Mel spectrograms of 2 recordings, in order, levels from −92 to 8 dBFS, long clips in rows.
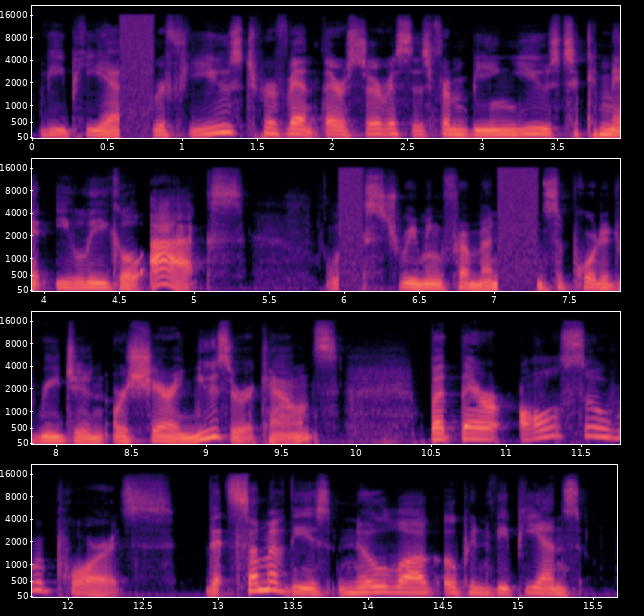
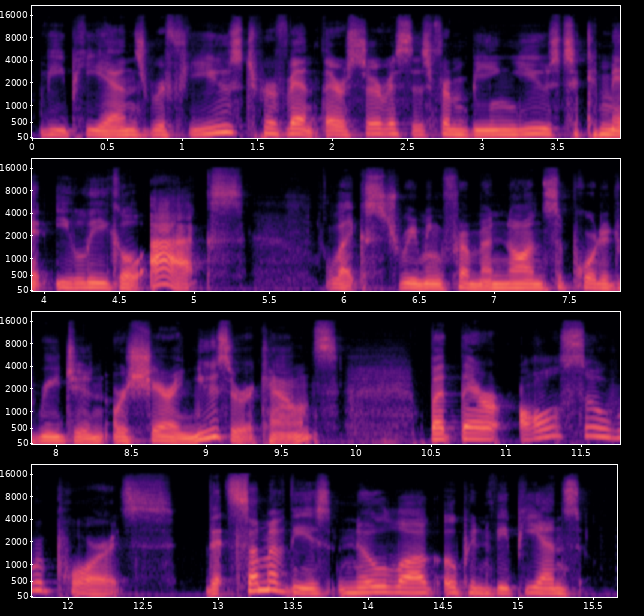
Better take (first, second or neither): second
